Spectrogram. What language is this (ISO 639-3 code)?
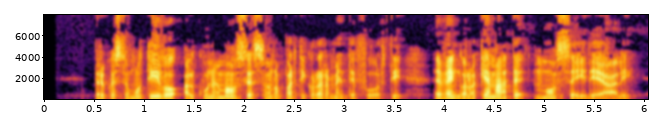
ita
